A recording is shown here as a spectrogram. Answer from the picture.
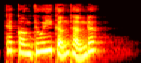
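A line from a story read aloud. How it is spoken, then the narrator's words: Smiling. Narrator (Vietnamese): Tu Như cũng mỉm cười nói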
